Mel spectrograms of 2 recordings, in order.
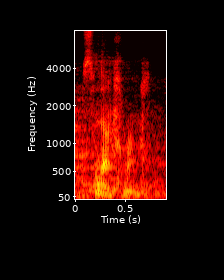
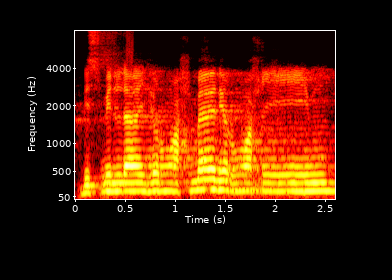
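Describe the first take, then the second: First: It is recited quietly, almost under the breath. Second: It is recited aloud in a clear voice.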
